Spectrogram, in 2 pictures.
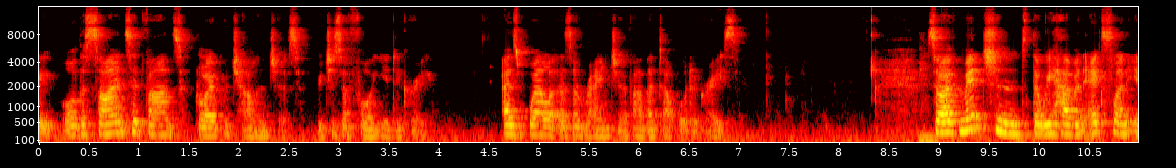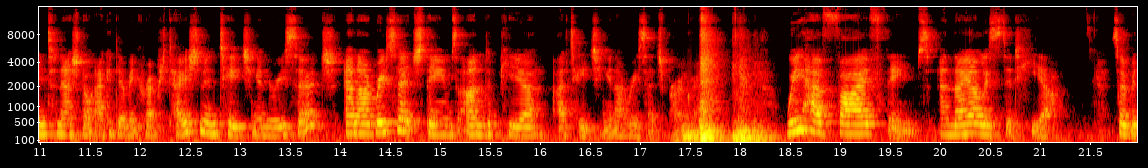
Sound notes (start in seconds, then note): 7.5 mouse clicks; 17.3 loud crashing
